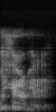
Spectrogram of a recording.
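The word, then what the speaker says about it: Gehara: How do you spell that? Um, Geer. Uh, oh, sorry. G E H A R H A Garha.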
